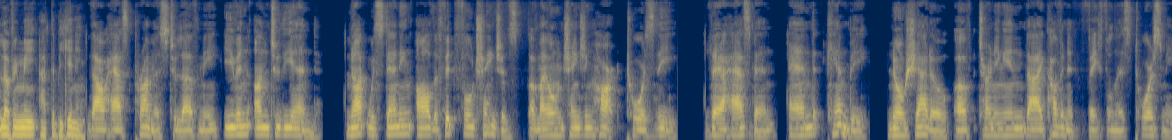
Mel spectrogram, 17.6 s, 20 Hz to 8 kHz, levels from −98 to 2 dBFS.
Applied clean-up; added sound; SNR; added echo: neural mask model Resemble Enhance denoiser.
